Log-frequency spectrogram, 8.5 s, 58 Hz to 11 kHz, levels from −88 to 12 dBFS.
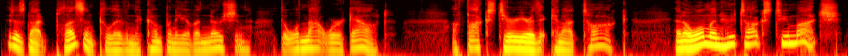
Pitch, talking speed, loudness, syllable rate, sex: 125 Hz, 210 wpm, -19 LUFS, 5.3 syllables/s, male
